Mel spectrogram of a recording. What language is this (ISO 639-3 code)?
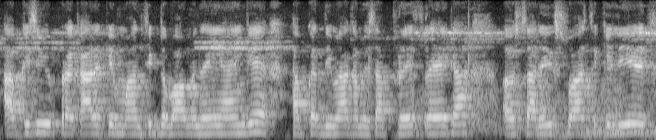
hin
